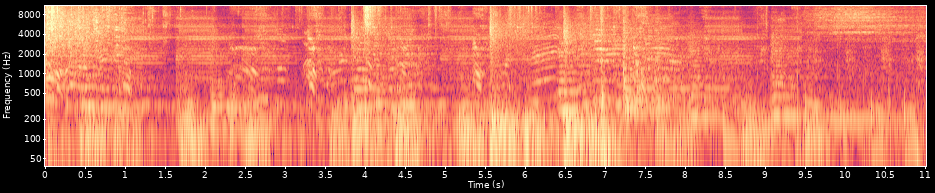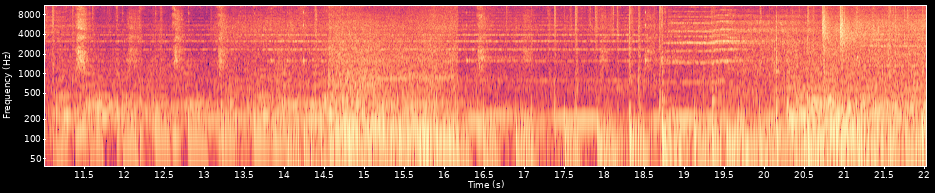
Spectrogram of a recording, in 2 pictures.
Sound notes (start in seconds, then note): 0.1 Rick grunting; 10.6 Rick breathing heavily; 14.7 trucks rumbling; 18.5 adventurous music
